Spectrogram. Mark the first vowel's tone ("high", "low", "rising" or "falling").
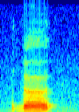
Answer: low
